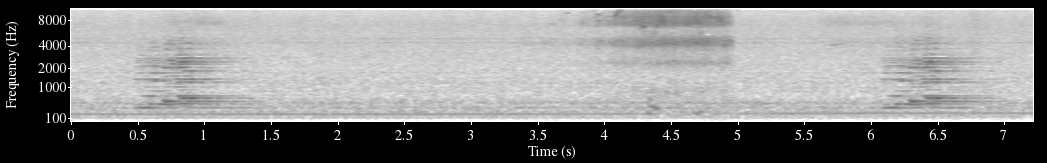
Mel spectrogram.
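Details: Two soft, whistling, tonal snores about six seconds apart, about ten breaths a minute, from a dog snoring in sleep over a quiet background.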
